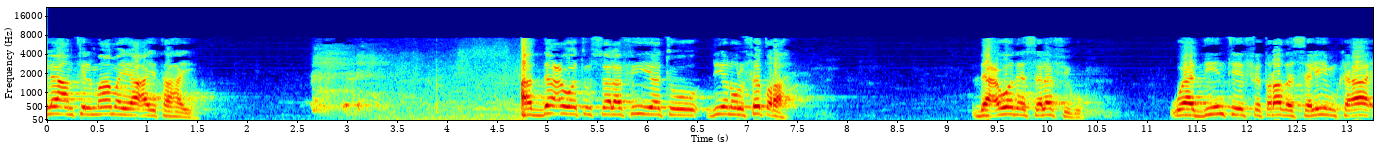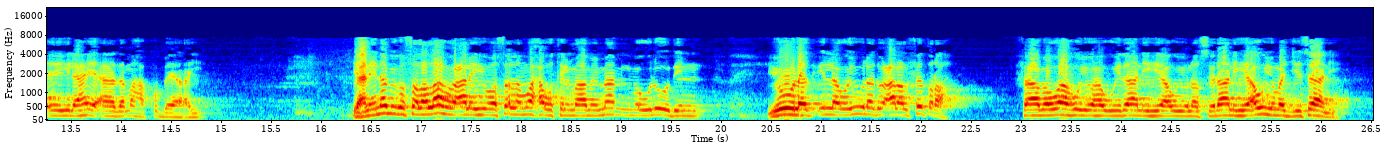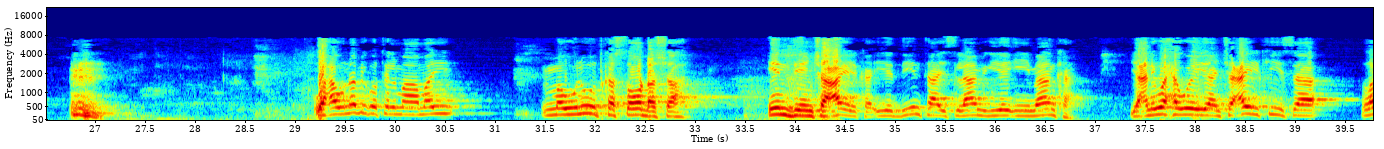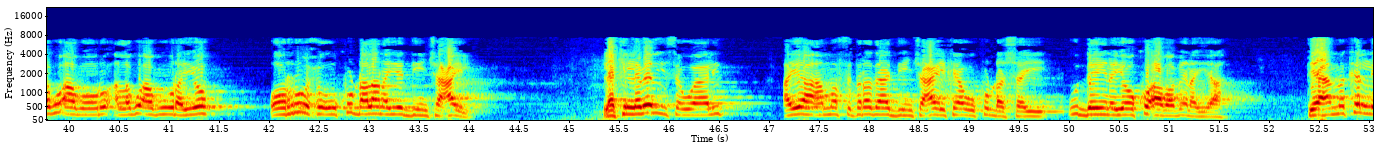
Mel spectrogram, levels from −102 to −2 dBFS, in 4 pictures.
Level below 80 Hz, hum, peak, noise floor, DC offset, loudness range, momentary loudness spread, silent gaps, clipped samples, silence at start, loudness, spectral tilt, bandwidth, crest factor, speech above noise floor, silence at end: -52 dBFS; none; -2 dBFS; -66 dBFS; under 0.1%; 5 LU; 13 LU; none; under 0.1%; 0 s; -15 LUFS; -6 dB/octave; 7.8 kHz; 14 dB; 52 dB; 0 s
